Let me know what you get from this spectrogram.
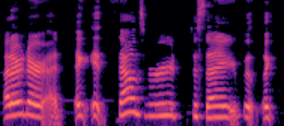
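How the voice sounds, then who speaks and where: A woman's voice: sits high, steady tone, measured pace, a bit bright. A woman chatting casually on a livestream, rambling with lots of "like" and "um" and laughing often as she reads out viewer messages.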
